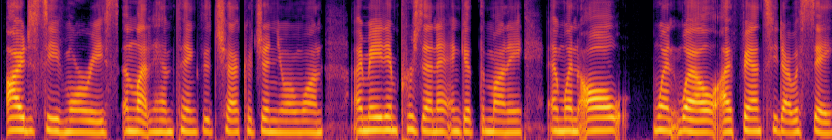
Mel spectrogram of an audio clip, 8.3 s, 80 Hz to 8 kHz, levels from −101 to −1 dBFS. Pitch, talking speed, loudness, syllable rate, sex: 205 Hz, 225 wpm, -18 LUFS, 5.6 syllables/s, female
